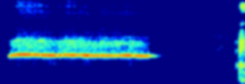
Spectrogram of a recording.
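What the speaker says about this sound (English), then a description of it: "You set it on the stove, and when the water gets hot inside, it starts to whistle." A stovetop kettle gives one steady, shrill single-pitch whistle lasting about a second and a half before cutting off, followed by silence and a short faint click.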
